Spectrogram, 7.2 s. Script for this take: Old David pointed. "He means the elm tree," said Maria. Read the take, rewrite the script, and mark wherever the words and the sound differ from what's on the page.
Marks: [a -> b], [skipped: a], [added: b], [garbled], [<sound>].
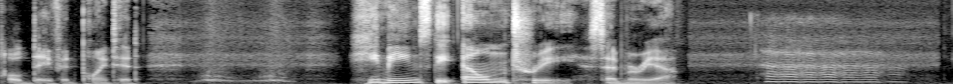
Old David pointed. [whoosh] "He means the elm tree," said Maria. [laugh]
